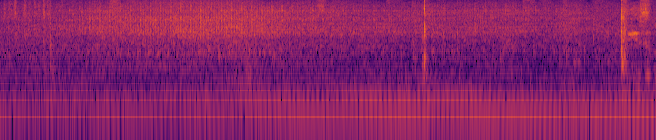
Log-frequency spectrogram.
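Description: An old car's engine idles cold with the choke pulled, holding a steady low rumble with a few faint clicks over it.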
